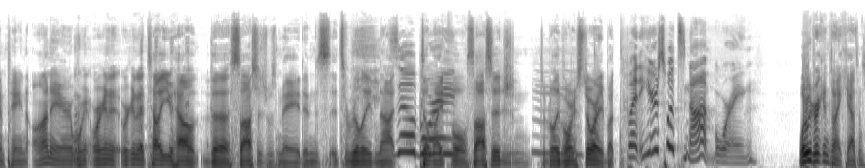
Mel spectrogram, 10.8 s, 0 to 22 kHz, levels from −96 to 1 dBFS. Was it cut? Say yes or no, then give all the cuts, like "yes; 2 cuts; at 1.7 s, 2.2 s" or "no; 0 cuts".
yes; 1 cut; at 0.9 s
